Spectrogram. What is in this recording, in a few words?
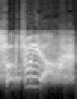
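Korean player killed enemy mood med, speech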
